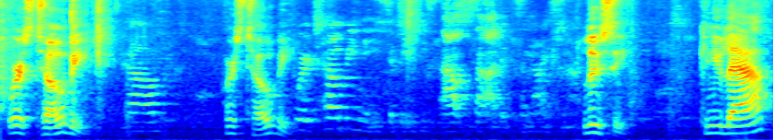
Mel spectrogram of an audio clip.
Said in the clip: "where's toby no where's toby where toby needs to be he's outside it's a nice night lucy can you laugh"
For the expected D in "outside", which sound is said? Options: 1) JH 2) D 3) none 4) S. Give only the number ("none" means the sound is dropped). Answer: 3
